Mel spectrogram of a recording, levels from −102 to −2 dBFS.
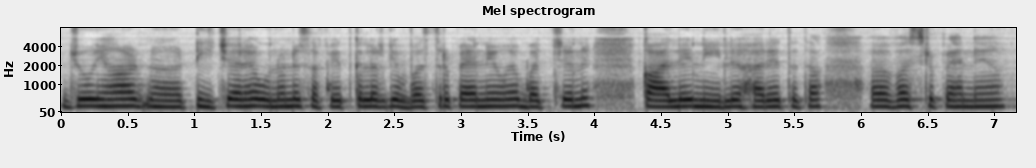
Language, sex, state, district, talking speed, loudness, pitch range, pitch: Hindi, female, Chhattisgarh, Sukma, 165 wpm, -14 LUFS, 225-240 Hz, 230 Hz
